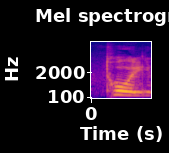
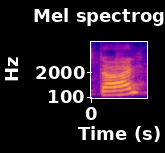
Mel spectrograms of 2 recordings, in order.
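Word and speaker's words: tall: Толь, высокий. А таль, толь, да? Пишется, видишь, таль, две буквы, а читается тол.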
